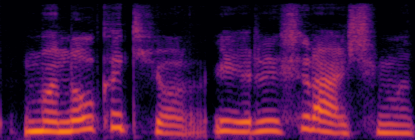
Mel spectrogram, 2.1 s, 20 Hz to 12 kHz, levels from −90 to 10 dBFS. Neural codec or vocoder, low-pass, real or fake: codec, 44.1 kHz, 2.6 kbps, DAC; 10.8 kHz; fake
